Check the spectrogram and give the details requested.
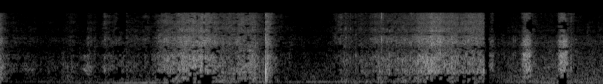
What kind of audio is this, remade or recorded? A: recorded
